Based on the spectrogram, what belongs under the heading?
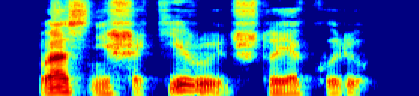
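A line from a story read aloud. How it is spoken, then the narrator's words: Calm question. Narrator (Russian): Фаина Георгиевна спокойно спросила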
